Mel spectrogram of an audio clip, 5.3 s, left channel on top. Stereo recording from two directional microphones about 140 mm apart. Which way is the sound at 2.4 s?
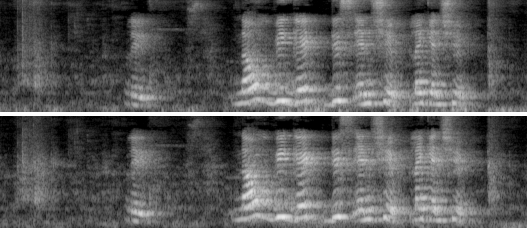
20° left (ahead or behind).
